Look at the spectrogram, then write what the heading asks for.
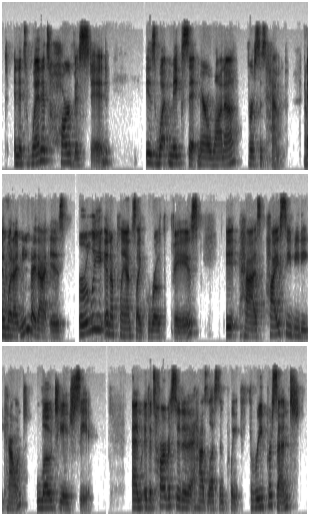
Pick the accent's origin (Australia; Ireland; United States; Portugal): United States; Illinois; moved away; I'm Illinois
